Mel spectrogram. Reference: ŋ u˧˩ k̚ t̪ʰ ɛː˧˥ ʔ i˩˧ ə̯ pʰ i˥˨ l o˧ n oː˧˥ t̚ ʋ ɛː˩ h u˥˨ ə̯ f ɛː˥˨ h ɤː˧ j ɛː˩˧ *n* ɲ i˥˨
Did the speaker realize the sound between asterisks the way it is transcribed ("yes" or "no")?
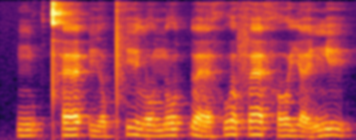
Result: no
